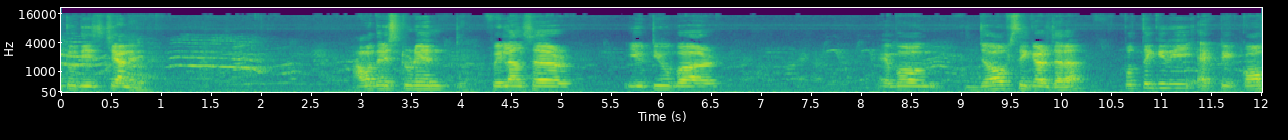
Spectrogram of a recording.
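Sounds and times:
child calling out: 0:00.0 - 0:02.5.

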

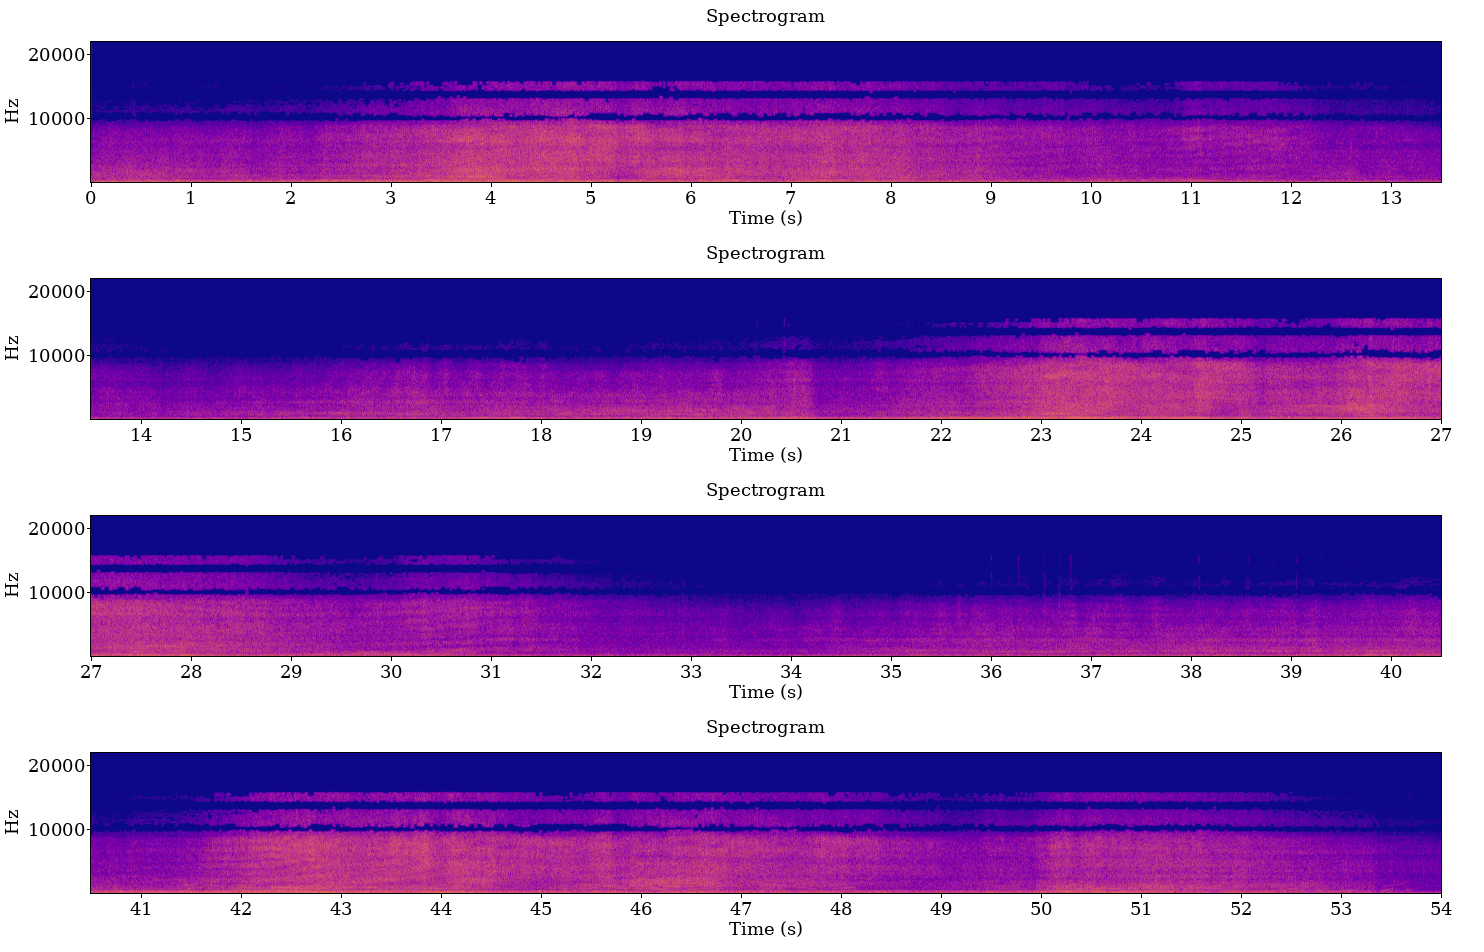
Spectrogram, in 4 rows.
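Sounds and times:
race car engines racing: 0:00.0 - 0:54.0.

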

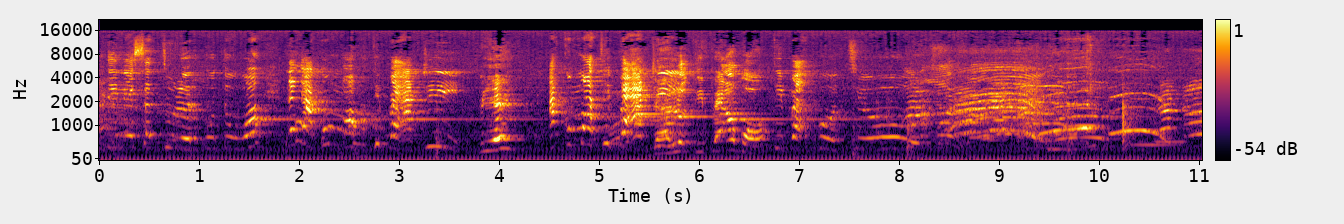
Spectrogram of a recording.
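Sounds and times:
steady low hum: 0:00.0 - 0:11.0
voices talking: 0:04.5 - 0:11.0.

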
